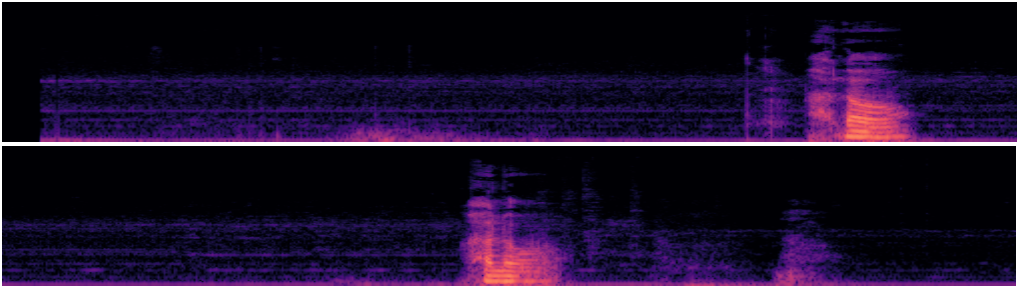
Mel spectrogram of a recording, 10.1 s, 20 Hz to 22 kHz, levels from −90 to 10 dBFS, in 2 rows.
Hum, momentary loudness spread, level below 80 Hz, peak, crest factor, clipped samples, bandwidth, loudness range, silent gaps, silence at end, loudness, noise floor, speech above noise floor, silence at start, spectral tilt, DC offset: 50 Hz at -55 dBFS; 29 LU; -48 dBFS; -4 dBFS; 26 dB; under 0.1%; 11.5 kHz; 2 LU; none; 1.1 s; -22 LUFS; -58 dBFS; 38 dB; 1.85 s; -8.5 dB/octave; under 0.1%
